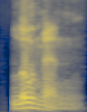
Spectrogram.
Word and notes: lumen: American English

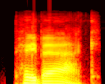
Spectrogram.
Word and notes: payback: American English

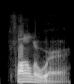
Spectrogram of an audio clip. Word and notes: follower: American English

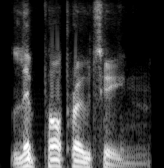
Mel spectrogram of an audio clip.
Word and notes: Lipoprotein: British English

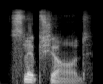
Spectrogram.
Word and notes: slipshod: British English

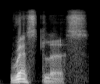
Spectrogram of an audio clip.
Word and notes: restless: British English

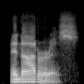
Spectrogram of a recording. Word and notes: inodorous: American English

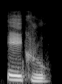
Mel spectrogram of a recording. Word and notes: ecru: Indian

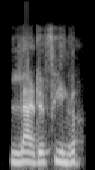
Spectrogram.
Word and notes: ladyfinger: Indian

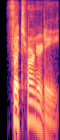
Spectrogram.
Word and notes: fraternity: American English

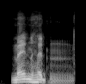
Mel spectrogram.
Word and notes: menhaden: British English

